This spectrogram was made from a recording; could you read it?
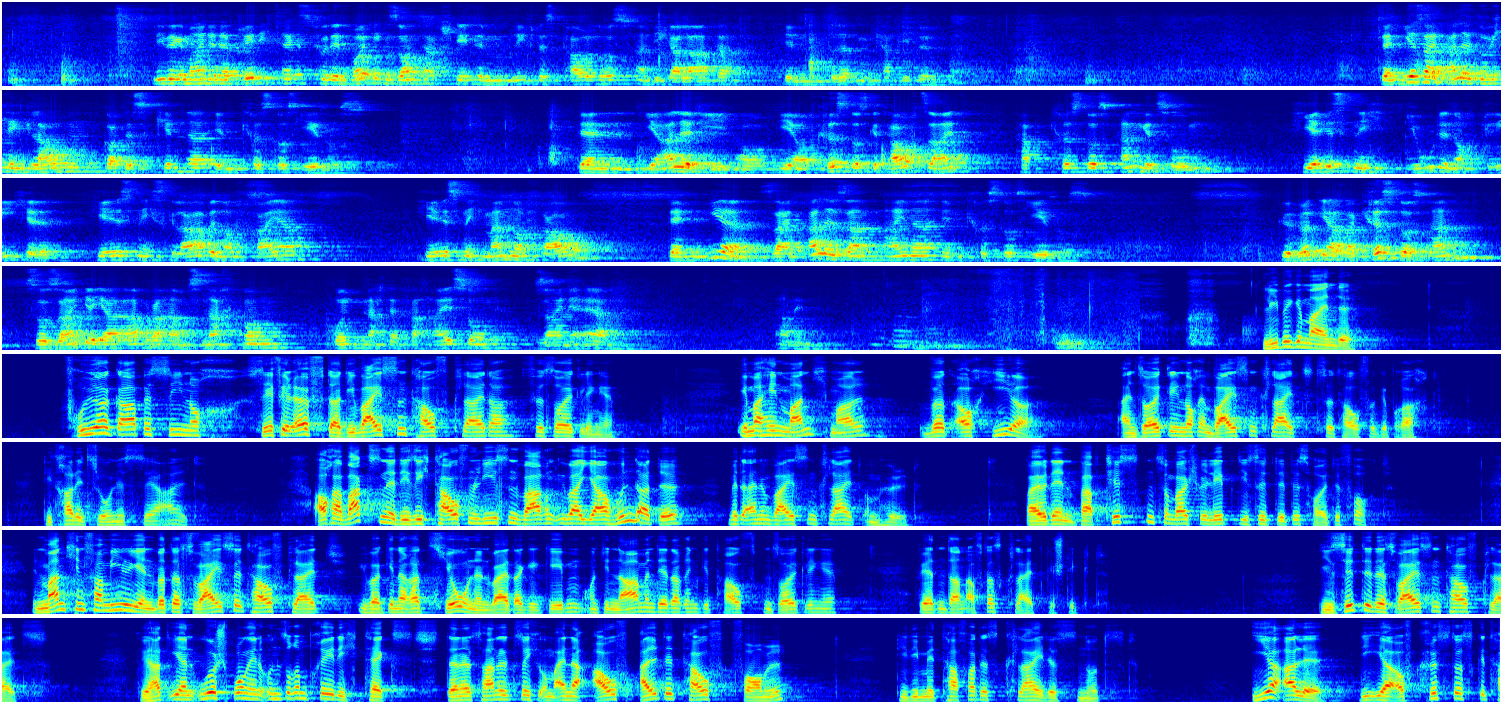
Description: Predigten zum Anhören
